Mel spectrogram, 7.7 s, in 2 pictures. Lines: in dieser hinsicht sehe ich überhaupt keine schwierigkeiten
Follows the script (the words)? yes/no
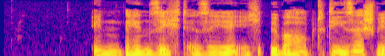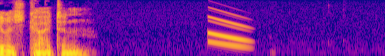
no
